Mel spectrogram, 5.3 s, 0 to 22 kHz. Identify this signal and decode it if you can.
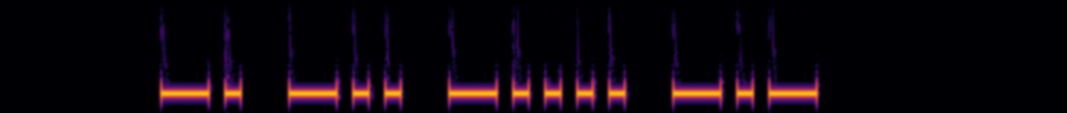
Morse code, heard as a keyed tone, about 15 wpm, 700 Hz. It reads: ND6K
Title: USA Call Signs - 4 Characters - Repeated 3x - 15wpm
